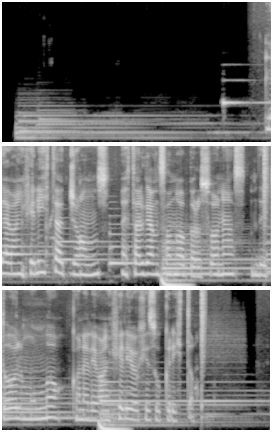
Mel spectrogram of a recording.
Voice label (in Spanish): gospel Spanish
